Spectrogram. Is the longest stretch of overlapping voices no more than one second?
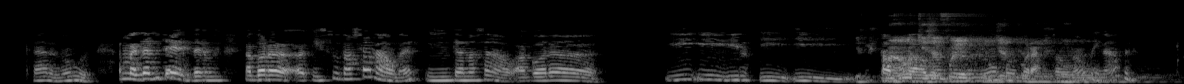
No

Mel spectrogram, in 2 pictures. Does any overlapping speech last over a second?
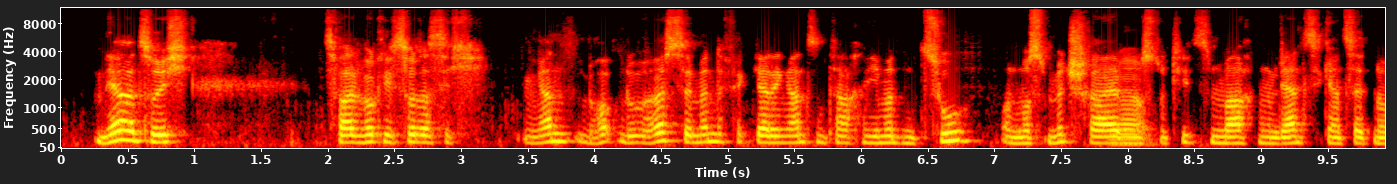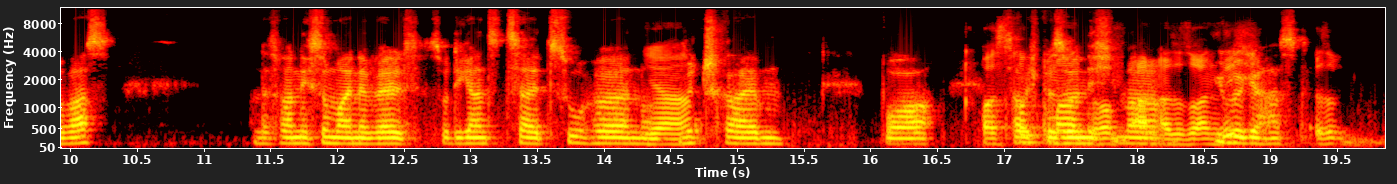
Yes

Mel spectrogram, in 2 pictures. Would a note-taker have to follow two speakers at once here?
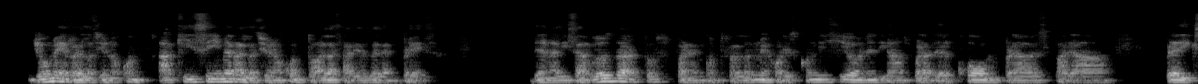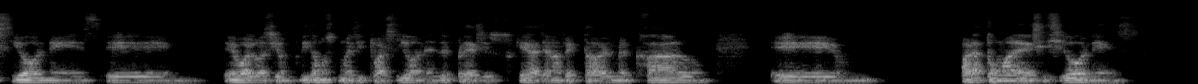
No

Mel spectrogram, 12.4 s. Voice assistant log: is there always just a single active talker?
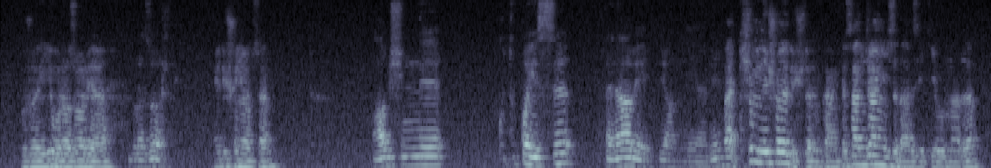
Yes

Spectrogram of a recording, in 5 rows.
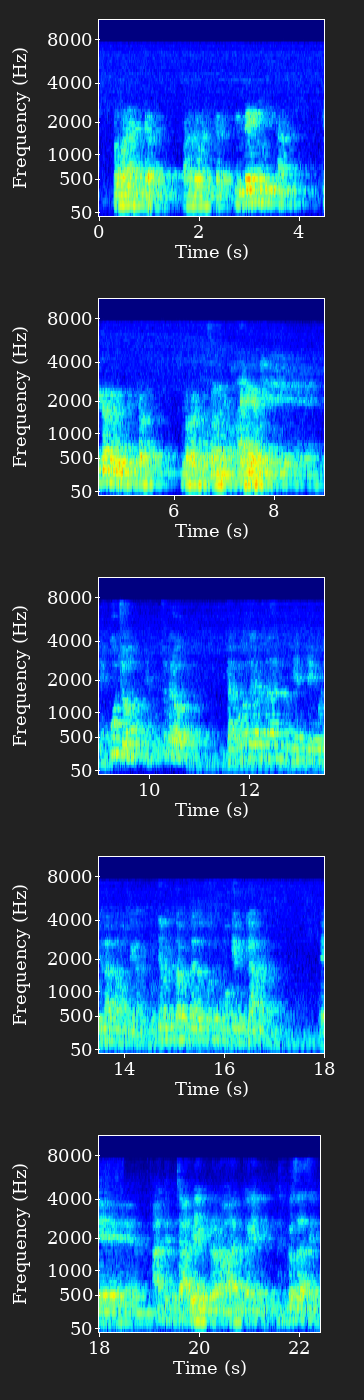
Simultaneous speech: Yes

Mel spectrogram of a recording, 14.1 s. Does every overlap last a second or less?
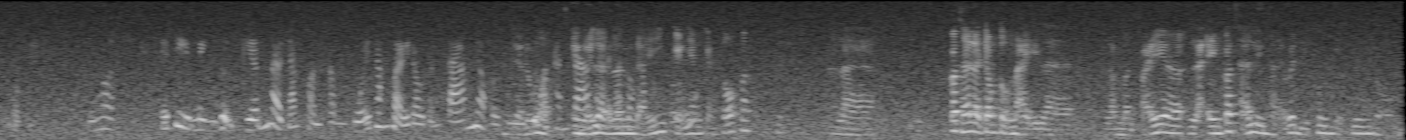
No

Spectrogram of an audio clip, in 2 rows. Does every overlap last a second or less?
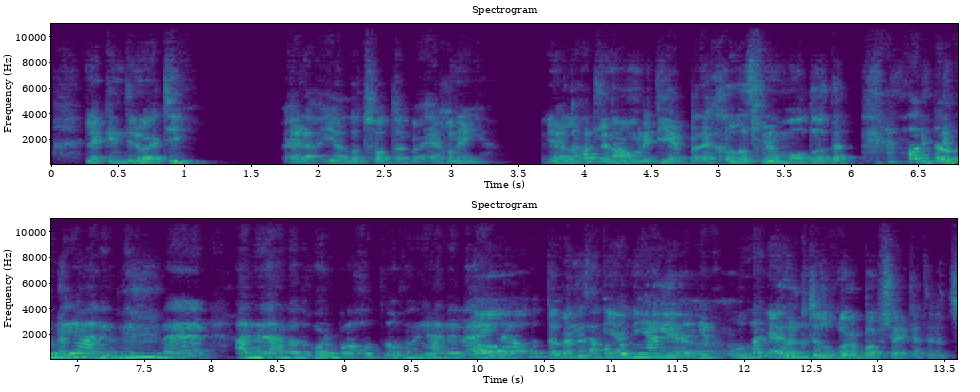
No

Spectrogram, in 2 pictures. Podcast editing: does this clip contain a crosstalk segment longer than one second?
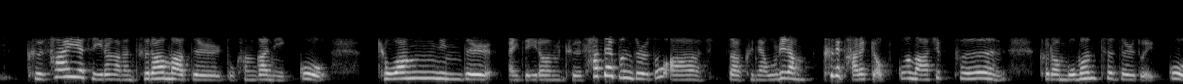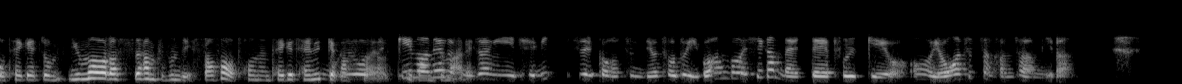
Yes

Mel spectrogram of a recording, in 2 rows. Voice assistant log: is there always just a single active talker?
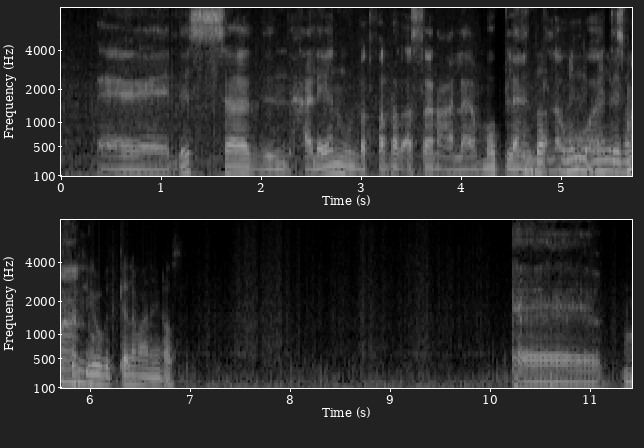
No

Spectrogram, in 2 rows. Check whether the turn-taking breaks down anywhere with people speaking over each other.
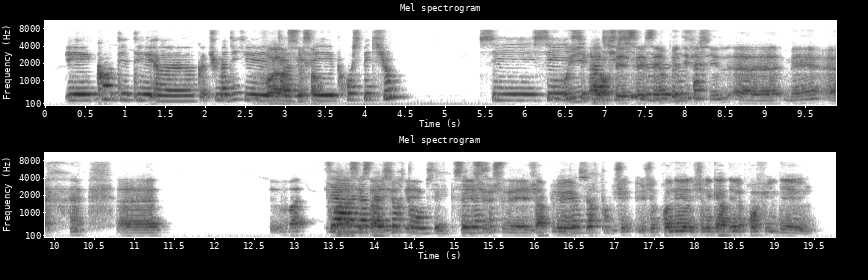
Yes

